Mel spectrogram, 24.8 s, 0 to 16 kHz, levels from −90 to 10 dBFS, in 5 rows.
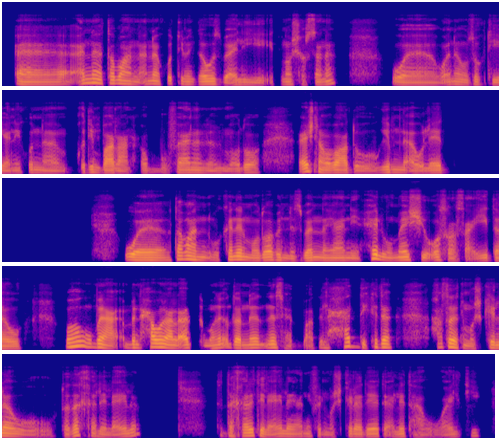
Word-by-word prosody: آآ، 105 +2 0
أنا 160 +2 +3
طبعًا 140 -3 +2
أنا 125 +2 0
كنت 120 +1 -5
متجوّز 110 +1 0
بقالي 95 -3 -2
12 105 -1 -7
سنة، 115 +7 -3 0.6
و - - -3 0.4
وأنا 105 +5 -4
وزوجتي 100 0 -5
يعني 90 0 -4
كنّا 95 -5 -5 0.2
واخدين 110 -3 -4
بعض 95 -2 +4
عن 75 -3 -2
حُب، - - -10
وفعلًا 100 0 -2 0.2
الموضوع 90 +4 -4 0.4
عشنا - - +4
مع 95 - +3
بعض 100 -2 +3
وجِبنا 105 +5 -3
أولاد. 95 +3 -1 1.7
وطبعًا 115 +2 +3
وكان 120 +5 0
الموضوع 115 -3 +3
بالنسبة 105 -3 -1
لنا 110 -2 -1
يعني 105 -1 -2
حلو 160 - +3
وماشي 115 +3 +2
وأسرة 115 -4 -1
سعيدة 100 +2 -2
و 95 0 0 0.4
وأهو 175 +1 +5
بنع 150 -4 +6
بنحاول 145 +3 +5
على 120 - +7
قد 125 - +6
ما 110 +4 0
نقدر 125 -2 +4
ن 130 +2 0
نسعد 135 -1 -1
بعض، - - -7
لحد 160 +6 -1
كده 150 -2 +3 0.4
حصلت 150 -4 +4
مشكلة 115 +4 +2
وتدخل 105 +5 -4
العيلة 85 -3 -2 0.8
اتدخلت 130 +2 0
العيلة 105 +4 0
يعني 105 +1 -5
في - - -12
المشكلة 95 +4 -4
ديّة، 100 +2 +1
عليتها 95 -4 -5
وعيلتي 90 +8 -11
105 Hz, 145 wpm, -24 LUFS, 95-125 Hz, 1.7 s, على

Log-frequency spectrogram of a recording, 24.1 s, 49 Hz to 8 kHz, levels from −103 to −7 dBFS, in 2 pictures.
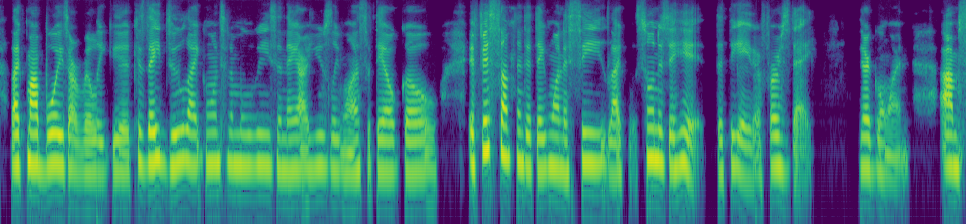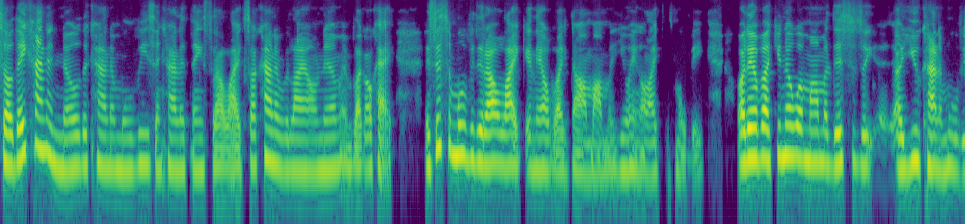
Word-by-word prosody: Like, 190 +1 +4
my 190 -1 +9
boys 185 0 +3
are 85 - -1
really 80 -1 -4
good 85 0 -4
'cause 195 -2 -4
they 200 +1 +6
do 190 0 0
like 190 -2 0
going 195 -1 -2
to 195 - -9
the 190 - -3
movies 185 0 -3
and 170 -1 -5
they 170 +1 -2
are - - -1
usually 175 -1 -6
ones 170 +2 -4
that - - -13
they'll 165 -1 -1
go. 160 - -3 0.4
If 190 +6 0
it's 260 0 +7
something 220 -4 +2
that 180 -1 -2
they 170 0 0
want 180 -1 -1
to 160 - -3
see 195 +2 -2
like 155 -1 -2
soon 215 -1 +1
as 195 -2 -1
it 180 - 0
hit 185 -4 -1
the 160 - -5
theater, 160 -5 -4
first 180 -2 -2
day, - - -7 0.6
they're 180 0 +3
going. 175 +7 -8 0.4
Um, 185 -1 +5
so 195 0 +3
they 215 +5 +6
kinda 265 -2 +3
know 180 -2 -1
the 190 0 -3
kinda 180 -2 -4
movies 175 +2 -5
and 175 +1 -7
kinda 170 -1 -3
things 170 +1 -8
that - - -5
I - - 0
like, 90 0 -2
so, 185 - -4
I - - -2
kind 205 +1 +1
of 180 - -3
rely 170 0 -2
on 165 0 -5
them 175 +1 -3
and 90 - -7
be 95 - -7
like, 90 - -3
"Okay - - -2 0.4
is 185 - -2
this 275 +1 +2
a 280 - 0
movie 235 -2 +3
that 205 -1 +2
I 190 0 +7
like?" 190 -1 +2
and 175 - -5
they'll 170 -1 -1
be - - -11
like, 160 - -4
"Nah 155 - -1
mama, 150 - -5
you 170 -1 -7
ain't 180 - -6
gonna - - -5
like 150 +1 -5
this - - -31
movie." - - -13 0.4
or 200 - +6
they'll 220 0 +9
be - - 0
like, 215 0 +6
"You 230 - +1
know 230 0 +5
what 220 -2 +4
mama, 200 -1 0
this 195 +3 +1
is 195 -2 -7 0.4
a - - +2
you 200 +4 +1
kind 180 -2 +2
of 165 - -6
movie", 170 -3 -5
185 Hz, 250 wpm, -22 LUFS, 170-195 Hz, 0.6 s, my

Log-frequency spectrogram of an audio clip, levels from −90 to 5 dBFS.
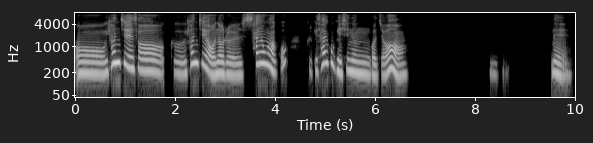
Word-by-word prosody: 어 190 -1 +1
현지에서 250 - +2
그 190 -2 -6
현지의 355 -3 +1
언어를 180 -3 0
사용하고 340 - 0 0.3
그렇게 220 0 -12
살고 355 - +1
계시는 195 -4 -2
거죠? 175 +2 0 1.7
으음. 180 -1 -20 1.1
네. 180 -4 -3
200 Hz, 175 characters per minute, -24 LUFS, 185-265 Hz, 1.7 s, 현지에서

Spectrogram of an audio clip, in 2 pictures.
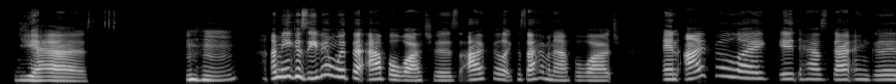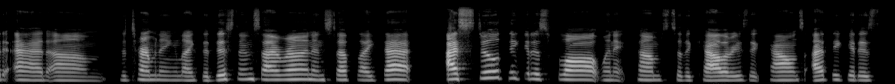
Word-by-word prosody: Yes. 180 -4 +4 1.0
Mhm. 210 +1 -1 0.3
I 285 - +6
mean, 360 +1 +4
'cause 365 -6 +4
even 390 +9 +5
with 345 -1 +3
the 285 - +6
Apple 235 -3 +4
watches, 185 0 +1
I 230 +4 +5
feel 255 -2 -10
like 220 - -2
'cause 230 -1 -15
I 225 - +6
have 265 -1 -7
an 215 - -5
Apple 185 0 -2
watch, 180 0 -1 0.4
and 235 0 +3
I 290 +10 +7
feel 385 -3 -6
like 280 -4 +1
it 250 0 -1
has 240 -1 -4
gotten 230 0 0
good 220 0 -5
at, 195 -2 -2
um, 185 -3 -8
determining, 205 0 -5
like, 190 -1 -7
the 185 - -11
distance 235 +4 -6
I 215 0 +2
run 230 +1 -1
and 215 0 -10
stuff 215 0 -5
like 200 -2 -9
that. 220 -1 +2 0.3
I 240 +1 +9
still 285 +5 -2
think 285 -2 -14
it 250 - -11
is 240 -1 -8
flawed 215 -3 0
when 205 -1 -12
it 195 - -13
comes 205 -1 -5
to 200 - -14
the 190 -1 -13
calories 190 +1 0
it 190 -2 -14
counts. 200 +2 -3
I 195 +2 +1
think 215 -1 -13
it 200 -1 -10
is 190 0 -9
215 Hz, 190 wpm, -22 LUFS, 195-240 Hz, 1.0 s, I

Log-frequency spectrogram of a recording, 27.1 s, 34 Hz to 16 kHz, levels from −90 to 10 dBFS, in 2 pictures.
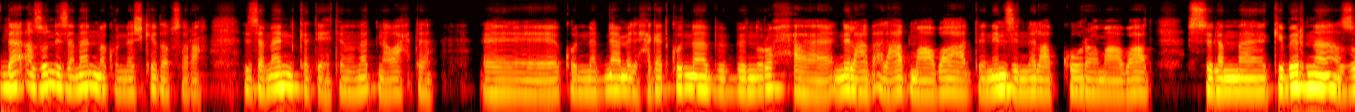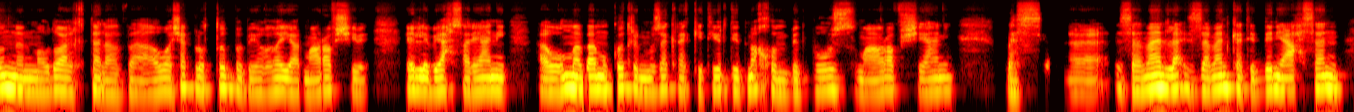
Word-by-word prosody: لأ، 140 +1 +1
أظُن 140 +3 +2
زمان 130 +2 0
ما 125 - +1
كنّاش 110 -1 -5
كده 115 -5 -5
بصراحة، 100 -1 -10 0.4
زمان 125 +4 +2
كانت 120 -4 -8
اهتماماتنا 110 +3 -7
واحدة، 105 -2 -9 0.5
آآ، 100 -1 -5
كنّا 110 0 -7
بنعمل 120 +1 -1
الحاجات 115 +4 -5
كنّا 130 -1 +2
ب 115 - -2 0.2
بنروح 115 +3 -2 0.4
نلعب 110 -2 +1
ألعاب 115 +2 -3
مع 100 -1 0
بعض، 110 -2 -3
ننزِل 115 +1 +3
نلعب 105 -1 -3
كورة 110 -3 -4
مع 100 -1 -3
بعض، 105 +1 -4 0.3
بس - - 0
لمّا 110 0 +2
كبرنا 130 +2 +6
أظُن 125 +4 +5
الموضوع 110 +1 0
اختلَف 100 -4 -5
بقى، 100 -1 -5
هو 115 +2 -1
شكله 130 -1 0
الطِب 125 +2 -2
بيغيّر 105 0 -2
ما 100 - -3
أعرفش 115 +2 +2
إيه 100 -1 -6 0.4
اللي 115 -1 +4
بيحصل 115 -1 +1
يعني، 115 0 +2 0.3
أو 110 0 +2
هُم 125 0 +7
بقى 125 +1 +4
من 120 -1 +4
كُتر 130 0 0
المذاكرة 115 +2 -2
الكتير 120 +1 -5
دي 115 0 -3
دماغهم 115 -3 -2
بتبوظ 115 +3 -3
ما 105 -2 -5
أعرفش 110 +5 -1
يعني، 115 +2 -3 0.5
بس 470 - -2 0.3
آآ، 105 +9 -7
زمان 125 +2 +6
لأ، 130 +1 +4
الزمان 125 +1 +2
كانت 125 -3 -3
الدنيا 115 +3 +2
أحسن، 125 +1 +1
115 Hz, 145 wpm, -23 LUFS, 105-125 Hz, 0.5 s, هُم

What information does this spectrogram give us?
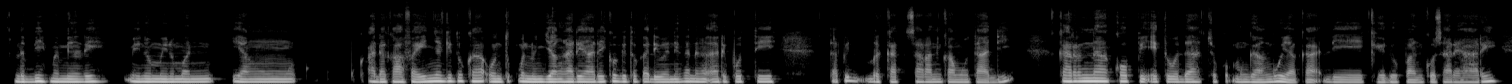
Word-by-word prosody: lebih 130 +2 +3
memilih 130 +1 +2 0.2
minum-minuman 125 -1 +3 0.2
yang 125 -3 0 1.2
ada 120 -1 +1
kafeinnya 120 +4 +3
gitu, 145 +1 +1
Kak, 140 0 +1
untuk 130 -1 0
menunjang 125 -1 +4
hari-hariku 125 +2 +2
gitu, 130 -1 -2
Kak, 125 - -1
dibandingkan 120 +3 +1
dengan 125 -1 0
air 125 0 -1
putih. 125 0 -2 0.5
Tapi 170 - -3
berkat 120 -2 -5
saran 115 -1 -3
kamu 110 -1 -4
tadi 105 - -4 0.5
karena 145 0 +5
kopi 140 -3 -1
itu 125 -1 -1
udah 120 -1 -1
cukup 115 - -10
mengganggu 115 +1 0
ya, 100 - -1
Kak, 110 -1 -5
di 110 -2 -4
kehidupanku 105 0 -5
sehari-hari. 105 +6 -3
125 Hz, 130 wpm, -24 LUFS, 115-130 Hz, 1.2 s, karena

